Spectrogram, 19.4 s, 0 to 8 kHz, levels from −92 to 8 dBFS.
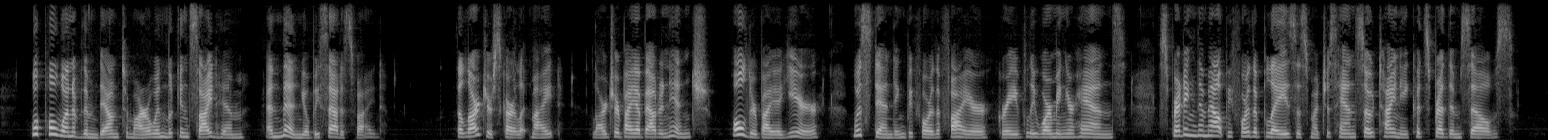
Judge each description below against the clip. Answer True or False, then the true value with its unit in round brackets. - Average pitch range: True (3.4 semitones)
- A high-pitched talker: True (195 Hz)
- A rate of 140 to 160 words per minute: False (175 wpm)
